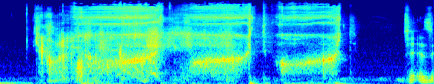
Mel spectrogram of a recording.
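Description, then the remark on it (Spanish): A voice imitates the sound of a child crawling toward a bed with breathy, scratchy mouth noises: three long rasping swells in a row, then a fresh one starting at the end, with no words spoken. “Eh, para los de Spotify vamos a hacer el sonido de arrastrarse en este momento.”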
